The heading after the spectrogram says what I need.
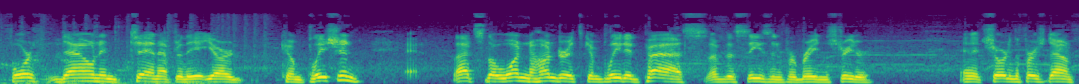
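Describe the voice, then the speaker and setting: Over slight background noise, a man with a darkish, mid-range voice acts as a streamer doing radio-style play-by-play for a college football video game. His announcer cadence rises on big plays, and he alternates between calls and conversation with viewers.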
